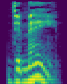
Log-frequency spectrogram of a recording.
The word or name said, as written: demesne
